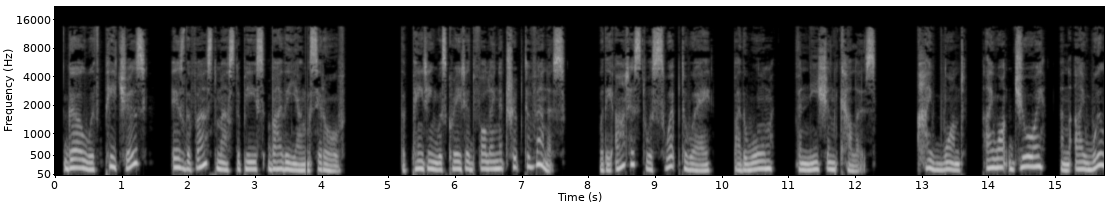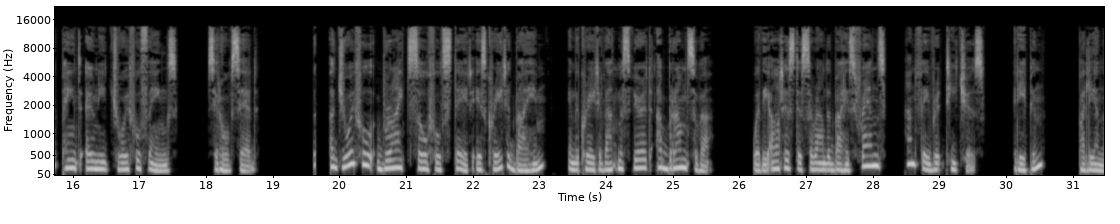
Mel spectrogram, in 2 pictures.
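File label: British; uk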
